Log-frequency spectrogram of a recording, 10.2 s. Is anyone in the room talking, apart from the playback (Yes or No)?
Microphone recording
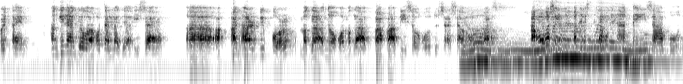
Yes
